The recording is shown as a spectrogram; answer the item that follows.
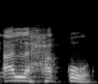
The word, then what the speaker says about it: الحق: جیسے الحق, ہا کو لائے الحق, الحق دیکھیے ہا کا تلفظ ہوا کہ نہیں ہوا, تو ہا کیا سمجھ میں آ گیا کہ ہا یہ کیا ہے حروف قمریہ ہے.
